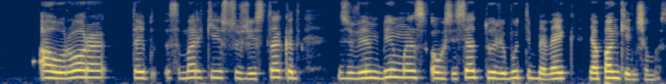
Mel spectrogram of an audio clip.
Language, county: Lithuanian, Vilnius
